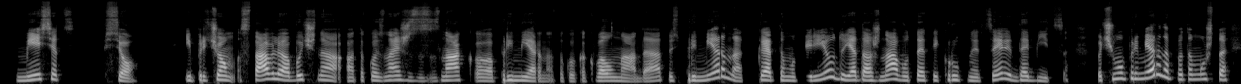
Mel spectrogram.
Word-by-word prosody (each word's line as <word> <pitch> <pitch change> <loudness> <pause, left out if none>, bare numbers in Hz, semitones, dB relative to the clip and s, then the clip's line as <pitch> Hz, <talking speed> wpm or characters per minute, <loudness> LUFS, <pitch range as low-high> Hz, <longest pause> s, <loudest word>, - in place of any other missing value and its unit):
месяц, 225 +6 +1 0.3
всё. - - -1 0.5
И 190 - -1
причем 200 +1 +1
ставлю 235 +2 +5
обычно, 205 -1 0
а, 165 -1 -4
такой, 185 0 -5
знаешь, 195 +3 0
з - - -7
з 155 0 -10
знак 195 +2 +4 0.3
~ 185 -7 -1
такой, 150 -2 -10
как 150 - -12
волна, 165 -3 0
да, 175 +3 -2
то - - -29
есть 180 - -11
примерно 215 - 0
к - - -19
этому 190 -2 +3
периоду 230 - -1
я 200 -1 +4
должна 195 +4 +3
вот 190 -1 -4
этой 195 -1 -1
крупной 195 -4 -5
цели 230 +8 0
добиться. 175 -6 -5 0.3
Почему 255 +8 0
примерно? 290 - +3
Потому 235 0 -4
что 220 -4 -1
195 Hz, 165 wpm, -24 LUFS, 180-230 Hz, 0.5 s, ставлю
